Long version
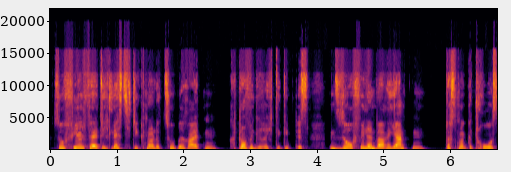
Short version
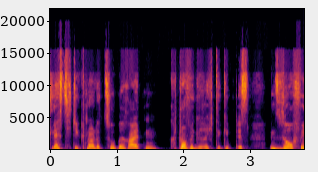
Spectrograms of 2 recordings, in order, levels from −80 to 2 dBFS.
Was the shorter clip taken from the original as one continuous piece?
yes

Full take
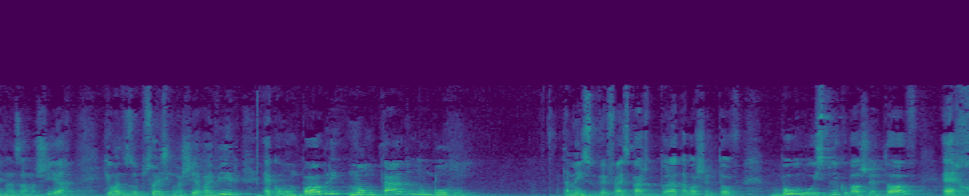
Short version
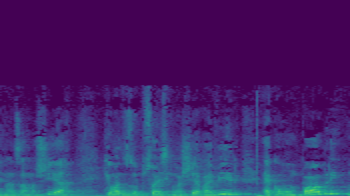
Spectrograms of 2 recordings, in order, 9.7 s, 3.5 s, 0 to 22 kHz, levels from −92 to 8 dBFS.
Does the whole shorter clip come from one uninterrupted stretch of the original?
yes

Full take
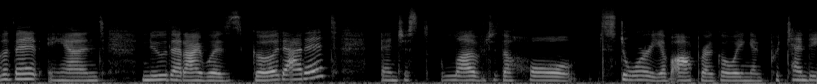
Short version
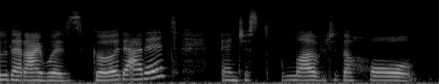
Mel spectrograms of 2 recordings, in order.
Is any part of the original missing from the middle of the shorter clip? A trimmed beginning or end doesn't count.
no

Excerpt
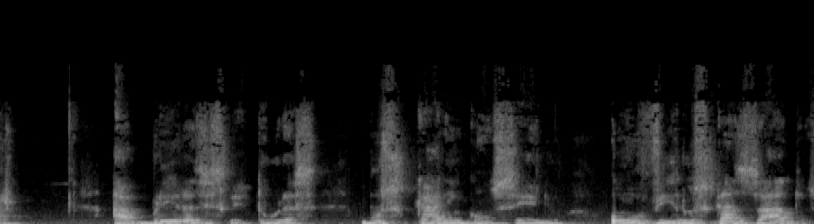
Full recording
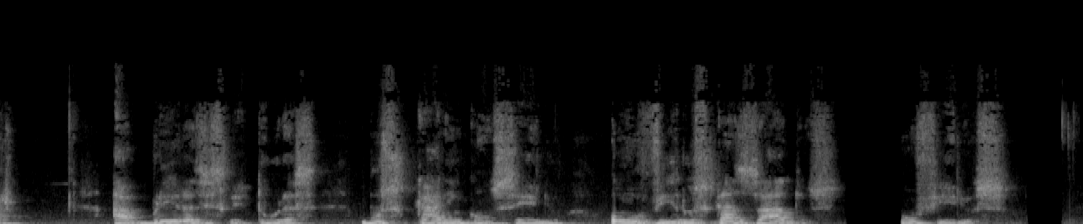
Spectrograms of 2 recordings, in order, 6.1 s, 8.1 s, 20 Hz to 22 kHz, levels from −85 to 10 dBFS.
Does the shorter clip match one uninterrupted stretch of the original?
yes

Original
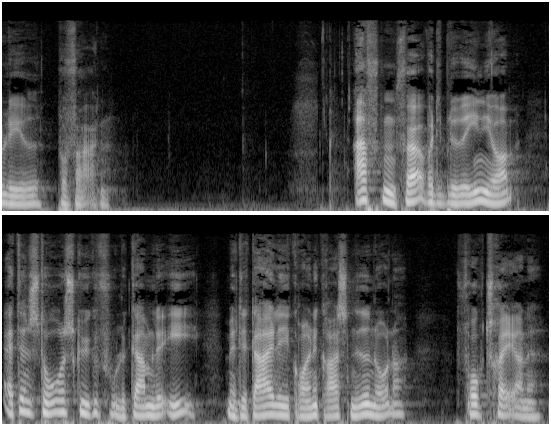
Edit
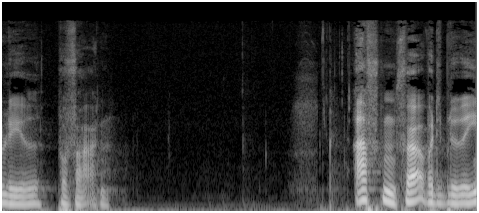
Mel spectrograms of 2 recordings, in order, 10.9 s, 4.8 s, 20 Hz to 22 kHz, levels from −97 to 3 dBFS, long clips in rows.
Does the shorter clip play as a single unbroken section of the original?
yes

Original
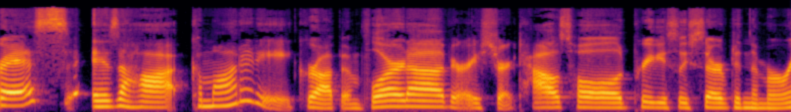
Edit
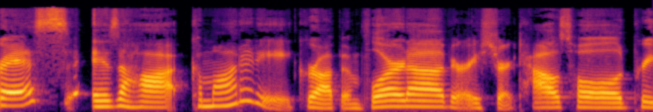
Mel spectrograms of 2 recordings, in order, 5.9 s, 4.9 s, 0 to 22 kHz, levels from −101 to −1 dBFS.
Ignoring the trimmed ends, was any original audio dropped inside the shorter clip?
no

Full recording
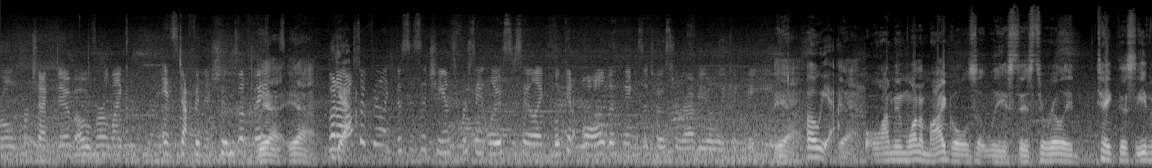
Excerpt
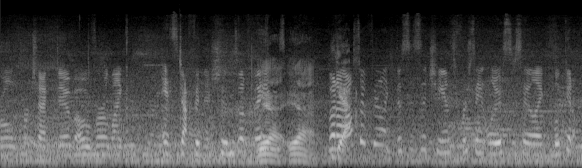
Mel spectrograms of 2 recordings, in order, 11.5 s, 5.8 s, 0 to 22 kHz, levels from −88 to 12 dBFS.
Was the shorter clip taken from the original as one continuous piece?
yes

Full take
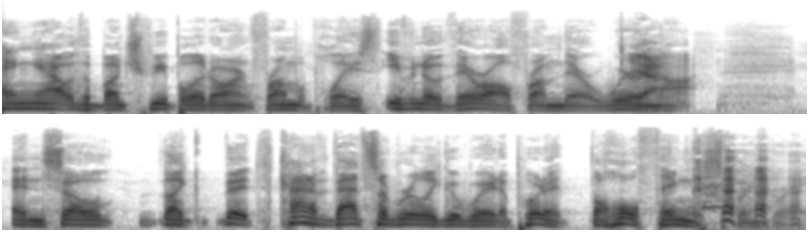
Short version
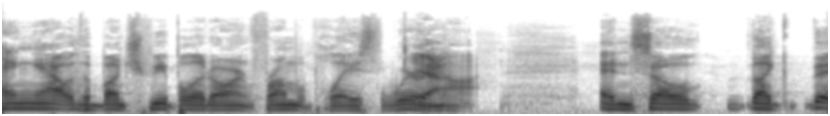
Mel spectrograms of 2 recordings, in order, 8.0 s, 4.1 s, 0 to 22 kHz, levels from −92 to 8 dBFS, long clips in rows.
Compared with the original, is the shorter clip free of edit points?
no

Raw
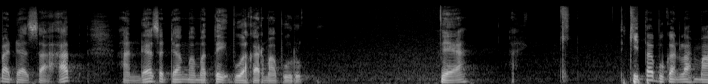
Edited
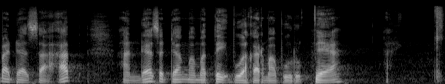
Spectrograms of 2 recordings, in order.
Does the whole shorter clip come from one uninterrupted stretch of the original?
no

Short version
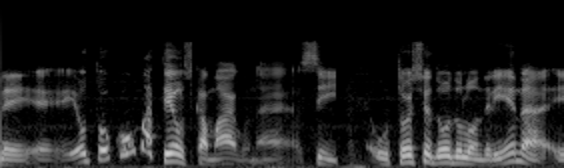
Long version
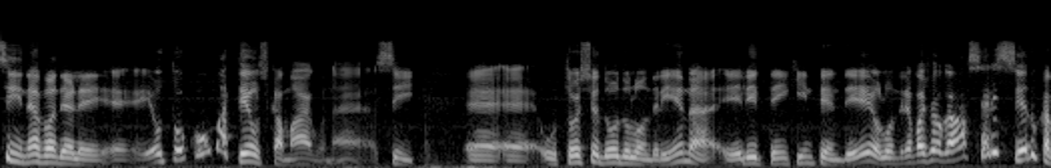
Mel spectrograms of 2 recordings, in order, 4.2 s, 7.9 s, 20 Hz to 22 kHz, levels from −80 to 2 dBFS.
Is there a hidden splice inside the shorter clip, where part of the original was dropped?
yes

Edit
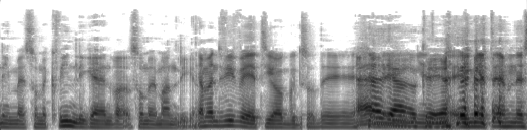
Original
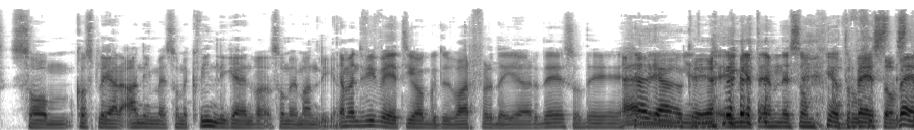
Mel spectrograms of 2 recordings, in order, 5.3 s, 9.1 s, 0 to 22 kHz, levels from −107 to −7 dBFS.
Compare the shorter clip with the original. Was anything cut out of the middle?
yes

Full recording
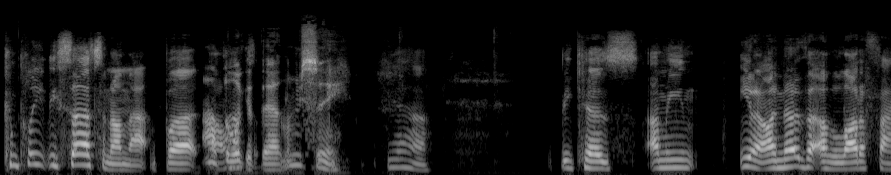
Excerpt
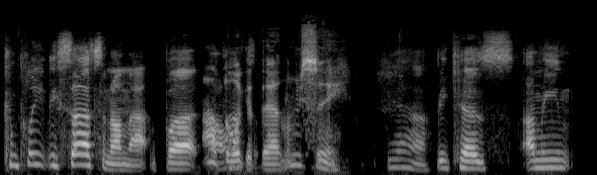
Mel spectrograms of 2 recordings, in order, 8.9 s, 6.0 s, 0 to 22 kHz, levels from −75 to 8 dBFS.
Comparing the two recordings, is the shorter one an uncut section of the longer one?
no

